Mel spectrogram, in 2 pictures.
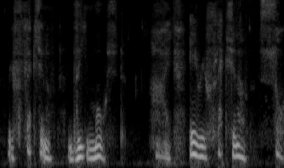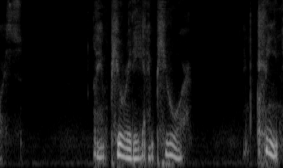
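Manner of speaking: usual speaking voice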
